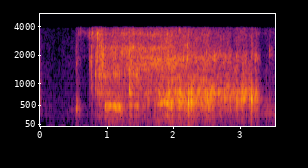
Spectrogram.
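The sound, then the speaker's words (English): Liquid is poured as a libation to Akamare in a steady, splashing stream for about three seconds after a moment of silence, fairly loud, with no voices. “We're going to pour libations to Akamare, acknowledging our higher self, because he is the Godhead of this universe.”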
